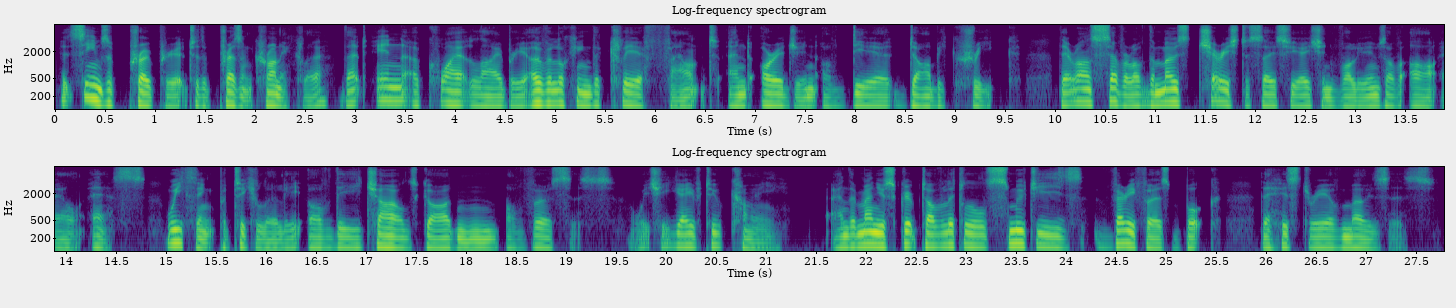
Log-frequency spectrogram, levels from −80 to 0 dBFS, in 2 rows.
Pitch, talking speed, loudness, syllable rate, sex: 110 Hz, 130 wpm, -21 LUFS, 4.0 syllables/s, male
